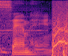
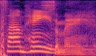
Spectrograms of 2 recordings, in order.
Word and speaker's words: Samhain: celtic festival of samhain that's samhain not sam haynes i watched this video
